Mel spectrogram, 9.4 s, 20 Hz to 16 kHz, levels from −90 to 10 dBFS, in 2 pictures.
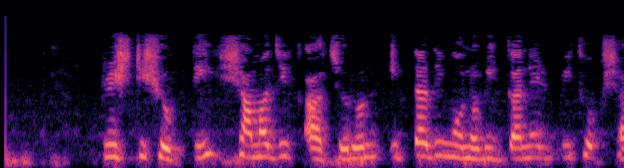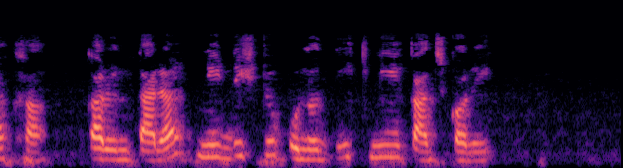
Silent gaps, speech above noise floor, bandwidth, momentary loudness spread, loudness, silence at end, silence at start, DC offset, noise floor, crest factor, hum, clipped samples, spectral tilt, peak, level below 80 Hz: none; 47 dB; 7.4 kHz; 9 LU; -18 LUFS; 1 s; 0.05 s; under 0.1%; -65 dBFS; 18 dB; none; under 0.1%; -5 dB/octave; -2 dBFS; -62 dBFS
